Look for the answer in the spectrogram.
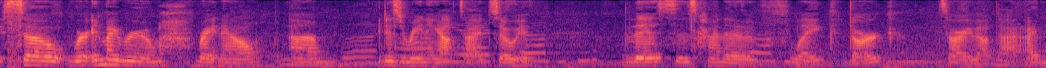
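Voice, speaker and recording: On a rainy day in her bedroom, a teenage vlogger of nineteen talks casually to camera in a lowish voice, rambling and filling gaps with lots of fillers. The background is noisy.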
